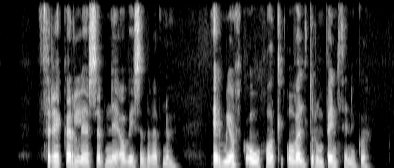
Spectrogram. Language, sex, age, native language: Icelandic, female, 40-49, Icelandic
